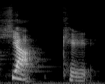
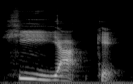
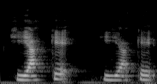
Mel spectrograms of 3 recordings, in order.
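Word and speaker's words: 日焼け: This is not a little ya. It's a normal ya. So it's not hyake, it's hiyake, hiyake, that's sunburn.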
